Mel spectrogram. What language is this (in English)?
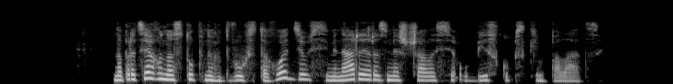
Belarusian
